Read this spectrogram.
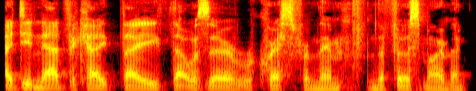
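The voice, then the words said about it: Australian accent. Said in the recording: “I have a strange, unique accent, which is appreciated in America. That's funny, in Australia, I'm just another person ... They're all the same as me ... Once you have the accent ... I love listening to it”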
